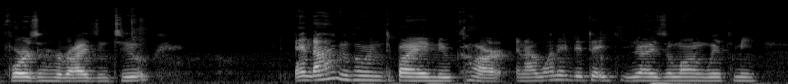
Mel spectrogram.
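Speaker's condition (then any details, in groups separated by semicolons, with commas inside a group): Cerebral palsy, mild; speech sometimes affected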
